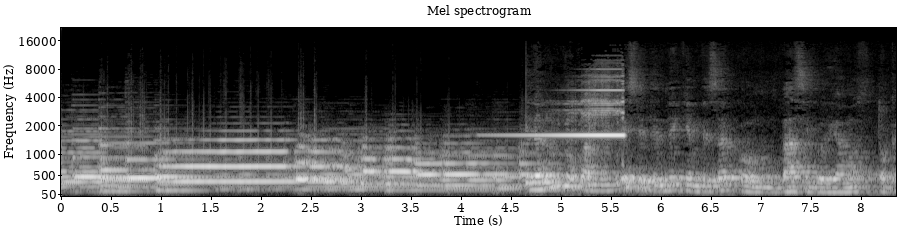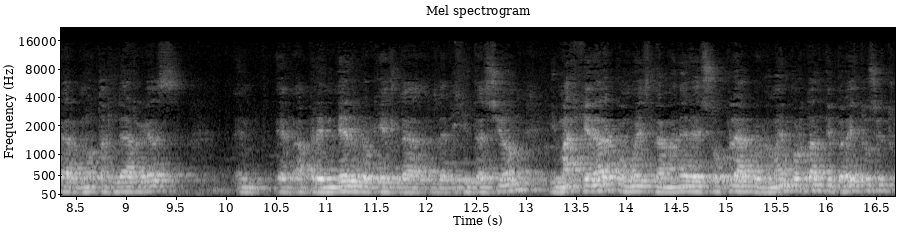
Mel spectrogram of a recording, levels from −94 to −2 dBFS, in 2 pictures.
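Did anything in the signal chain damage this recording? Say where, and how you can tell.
Yes, there's a loudspeaker feedback squeal from 4.15 to 5.66 s, and it's an acoustic loop at the analogue end, with a speaker bleeding back into the mic. You hear a single tone at 1.6 kHz swelling over roughly a second and a half until it sits about 10 dB above the rest of the sound. That steady pitch and self-building rise mean the loop gain crept past one at that frequency and kept feeding itself.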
